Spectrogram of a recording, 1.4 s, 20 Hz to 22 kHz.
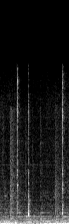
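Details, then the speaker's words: Mitsubishi L300 diesel, ignition on before cranking: a few sharp, crisp clicks in under two seconds over a low steady hum as the glow plug relay switches; relay working normally. "after the ignition pressed before we start, we press like this so its position before doing the starter and the relay beeps"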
